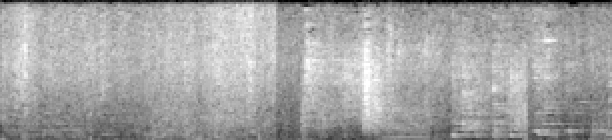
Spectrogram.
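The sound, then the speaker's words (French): A few short bleats from ewes being given hay sound inside a busy farm barn, rising over a steady wash of rustling and background noise, with one wavering call standing out near the middle. “Je finis de donner le ah. foin parce qu'il y a des brebis qui n'ont pas le foin.”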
